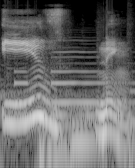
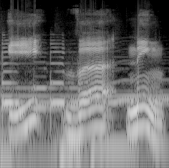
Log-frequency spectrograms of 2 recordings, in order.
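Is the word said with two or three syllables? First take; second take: two; three. First: The word is said with two syllables. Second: The word is said with three syllables. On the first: The speaker calls it right. "dua suku kata" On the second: The speaker calls it wrong. "tiga suku kata"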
